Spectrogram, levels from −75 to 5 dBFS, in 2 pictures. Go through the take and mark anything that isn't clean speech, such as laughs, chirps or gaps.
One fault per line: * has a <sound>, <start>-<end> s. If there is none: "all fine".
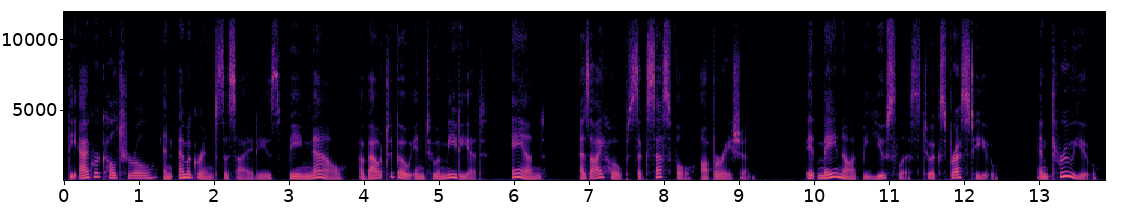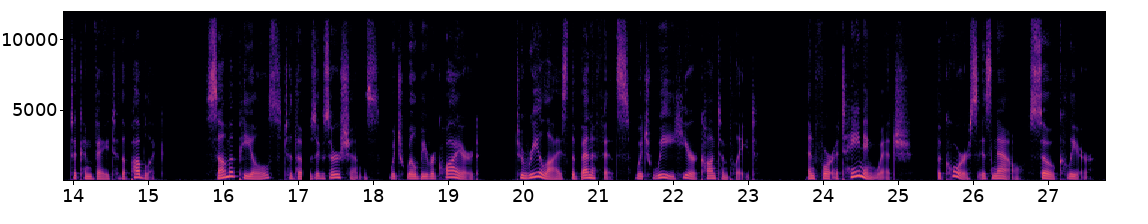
* has a dropout, 17.0-17.2 s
